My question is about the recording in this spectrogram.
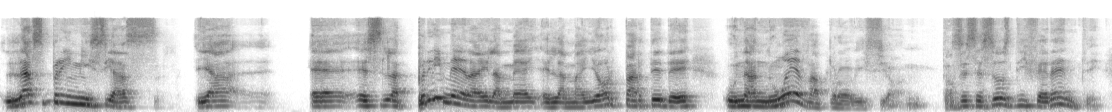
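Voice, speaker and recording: A man explaining a church teaching in a deliberate, conversational way, often ending his points with "¿no?". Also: fairly high pitch, very animated, warm tone. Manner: slow, deliberate, with "¿no?" tags.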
